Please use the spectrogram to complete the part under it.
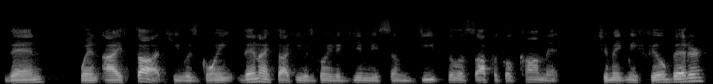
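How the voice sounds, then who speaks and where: A man reading a children's novel aloud like a teacher to a class, expressive but halting, often going back over phrases. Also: fairly low pitch, no room sound, muffled recording. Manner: halting, stumbles and rereads phrases.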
